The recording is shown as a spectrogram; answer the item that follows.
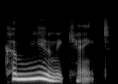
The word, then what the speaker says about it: communicate: Latin or Greek from for example the word communicate we stress the MU we need to communicate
